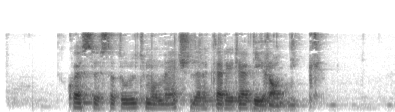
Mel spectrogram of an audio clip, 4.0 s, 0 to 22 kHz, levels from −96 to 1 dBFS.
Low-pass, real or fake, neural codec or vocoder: 7.2 kHz; real; none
